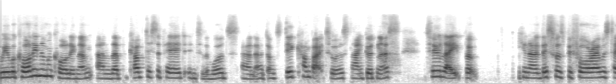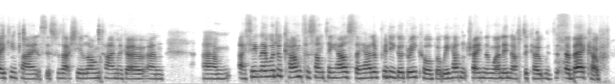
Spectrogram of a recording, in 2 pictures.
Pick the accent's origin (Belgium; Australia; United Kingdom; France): United Kingdom; England; moved away; I'm English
